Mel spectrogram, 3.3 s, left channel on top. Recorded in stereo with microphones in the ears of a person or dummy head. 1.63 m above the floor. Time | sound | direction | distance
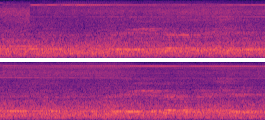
0.0 | a machine running | 80° right | 3.5 m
